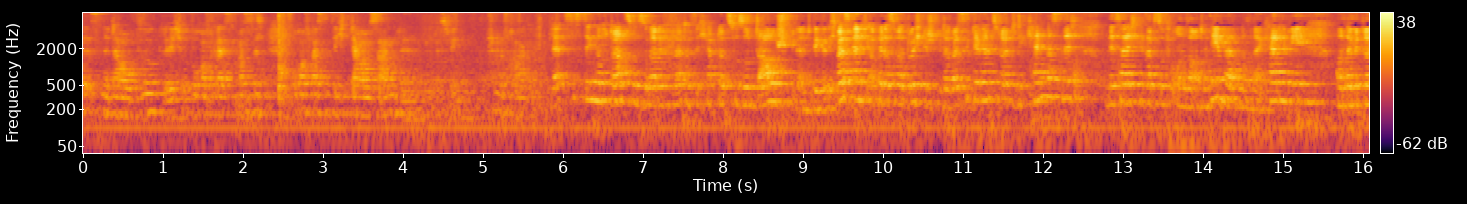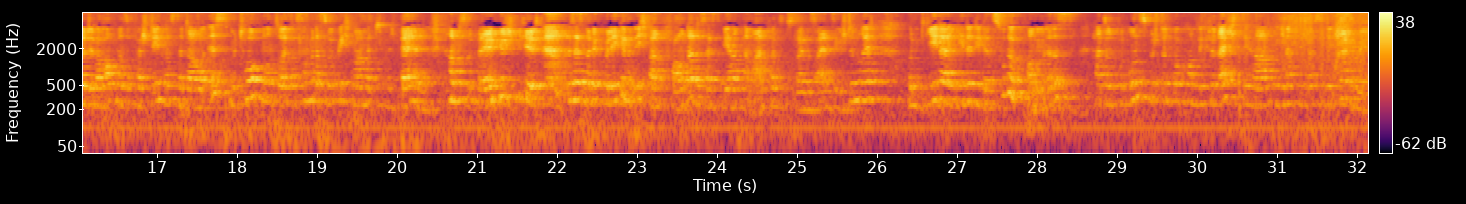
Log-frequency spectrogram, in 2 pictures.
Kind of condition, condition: setting, live audience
